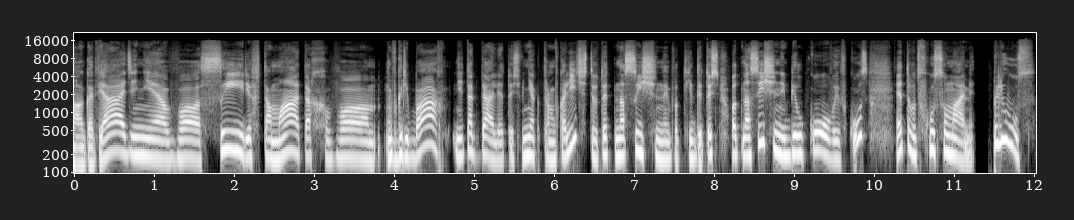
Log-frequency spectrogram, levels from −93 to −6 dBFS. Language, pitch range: Russian, 185-250 Hz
